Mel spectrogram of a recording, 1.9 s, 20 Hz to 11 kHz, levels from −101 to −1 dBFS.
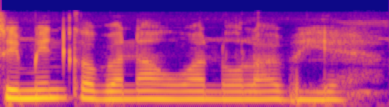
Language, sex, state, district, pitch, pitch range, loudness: Hindi, female, Arunachal Pradesh, Longding, 200 Hz, 195-215 Hz, -21 LUFS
